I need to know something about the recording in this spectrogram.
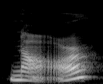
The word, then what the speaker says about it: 哪儿: 哪儿 is technically two characters, 哪 and r. We merge them together into 哪儿.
